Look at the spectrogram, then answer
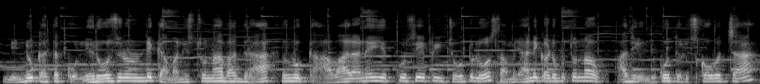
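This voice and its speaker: A man playing a calm, patient village teacher in an animated moral story, speaking in a measured, gently instructive way. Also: fairly high pitch, faint music behind, lightly acted. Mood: gentle.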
